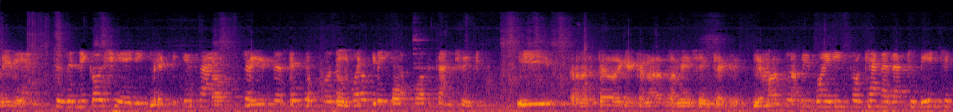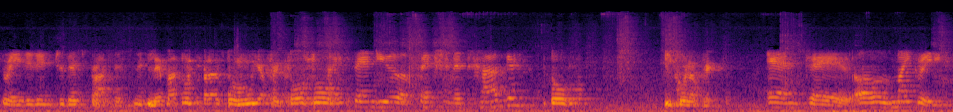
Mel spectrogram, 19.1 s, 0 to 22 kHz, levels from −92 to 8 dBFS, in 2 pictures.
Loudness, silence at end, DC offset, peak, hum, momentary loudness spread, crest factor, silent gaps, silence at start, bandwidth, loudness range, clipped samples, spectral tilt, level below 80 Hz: -24 LUFS; 0 s; under 0.1%; -6 dBFS; none; 6 LU; 18 dB; none; 0 s; 14 kHz; 2 LU; under 0.1%; -5.5 dB/octave; -40 dBFS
